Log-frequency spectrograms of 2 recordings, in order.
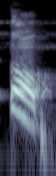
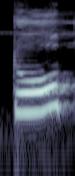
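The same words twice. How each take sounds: First: টপ with a short open "aw", not "oh"; short O sound. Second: টোপ with a held "oh" like the letter's name; long O, wrong take. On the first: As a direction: say টপ briefly, vowel undragged. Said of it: "আমরা কি বলছি?". (টপ, হ্রস্ব অ দিয়ে) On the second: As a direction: stretch the ও in টোপ. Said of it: "আমরা টোপ বলছি না". (টোপ, ও টেনে ভুল উচ্চারণ) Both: Shown as a demonstration.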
